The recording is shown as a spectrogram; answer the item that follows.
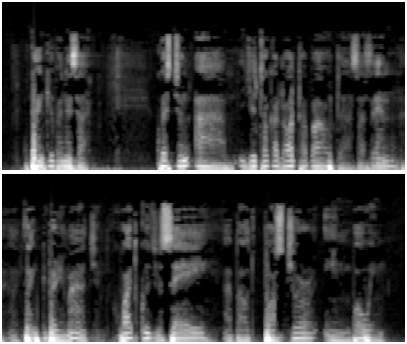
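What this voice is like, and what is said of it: Chilean Spanish accent in English. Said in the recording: “My Chilean accent.”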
